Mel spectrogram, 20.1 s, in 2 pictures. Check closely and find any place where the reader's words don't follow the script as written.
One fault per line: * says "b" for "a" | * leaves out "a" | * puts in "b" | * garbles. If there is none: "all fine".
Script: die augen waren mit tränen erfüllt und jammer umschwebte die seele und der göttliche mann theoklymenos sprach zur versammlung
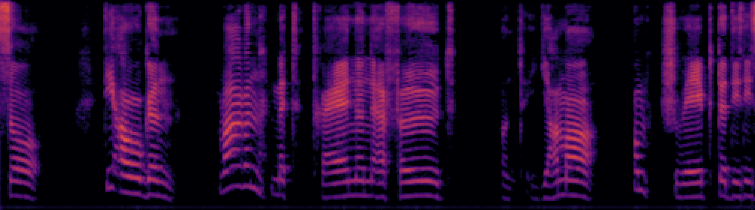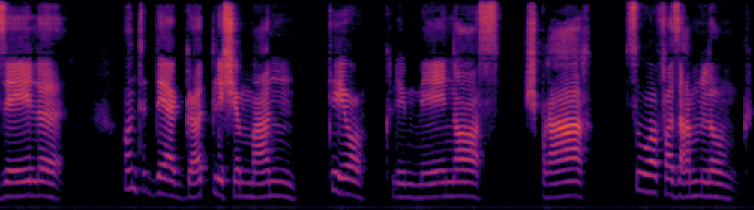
* puts in "die"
